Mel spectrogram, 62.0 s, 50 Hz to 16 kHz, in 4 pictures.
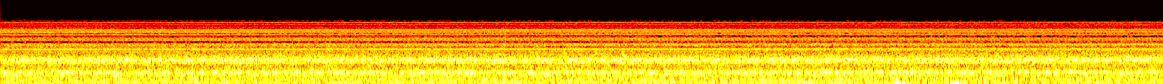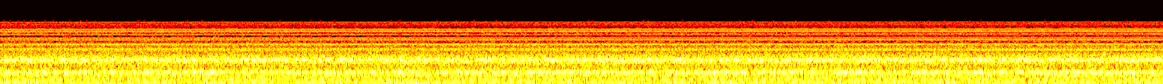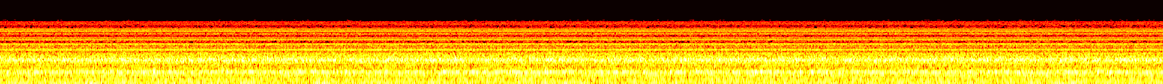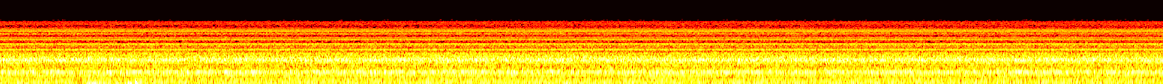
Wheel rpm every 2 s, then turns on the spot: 0, 0, 0, 0, 0, 0, 0, 0, 0, 0, 0, 0, 0, 0, 0, 0, 0, 0, 0, 0, 0, 0, 0, 0, 0, 0, 0, 0, 0, 0, 0.
none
